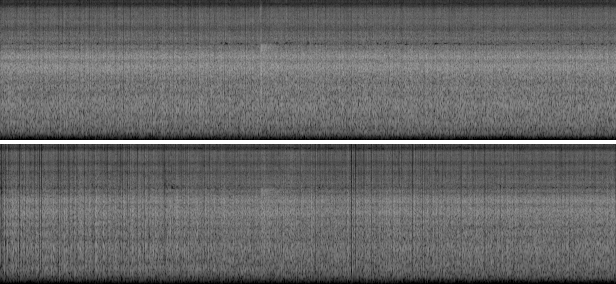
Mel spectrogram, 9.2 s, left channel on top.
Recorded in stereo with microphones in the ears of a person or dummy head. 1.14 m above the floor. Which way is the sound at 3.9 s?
40° left (ahead or behind).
